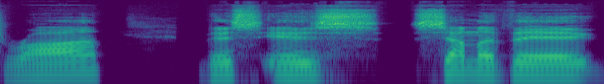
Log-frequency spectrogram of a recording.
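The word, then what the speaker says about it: ROIR: R O I pronounced RAW.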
